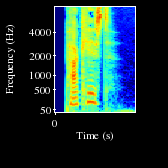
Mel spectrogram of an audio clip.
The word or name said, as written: pakhest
